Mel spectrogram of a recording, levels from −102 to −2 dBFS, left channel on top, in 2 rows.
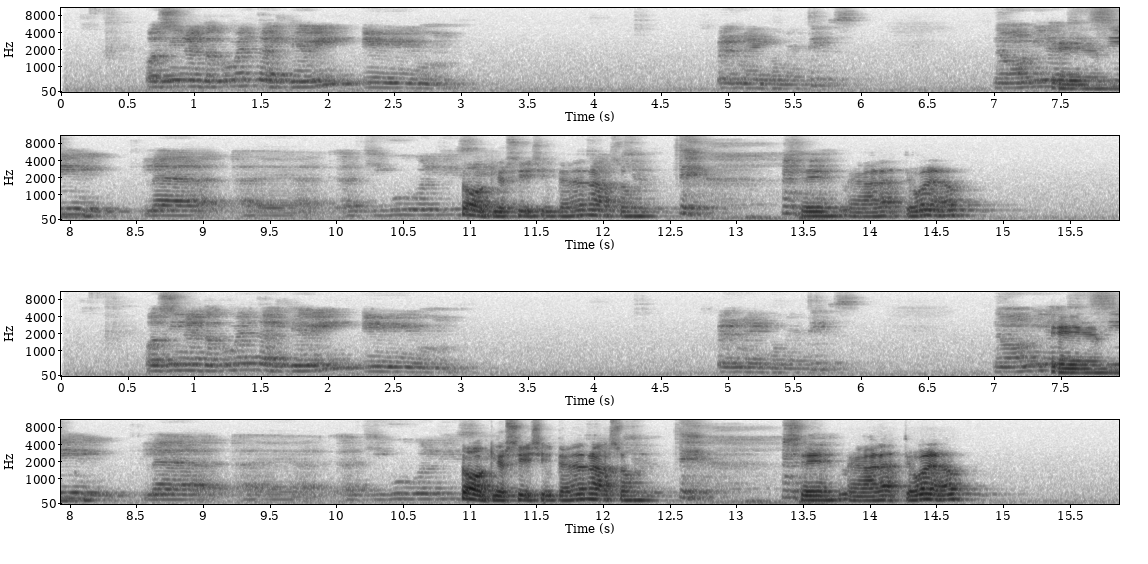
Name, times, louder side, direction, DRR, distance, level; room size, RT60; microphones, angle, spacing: voice 1, 0.6-3.0 4.9-5.9 7.0-11.2 11.9-12.3 12.6-13.7, equal, 5° right, 3.5 m, -37 dB
voice 2, 7.4-8.2 10.9-12.4 13.4-14.7, right 6 dB, 70° right, 0.3 m, -24 dB
12.5 x 7.4 x 2.9 m
head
